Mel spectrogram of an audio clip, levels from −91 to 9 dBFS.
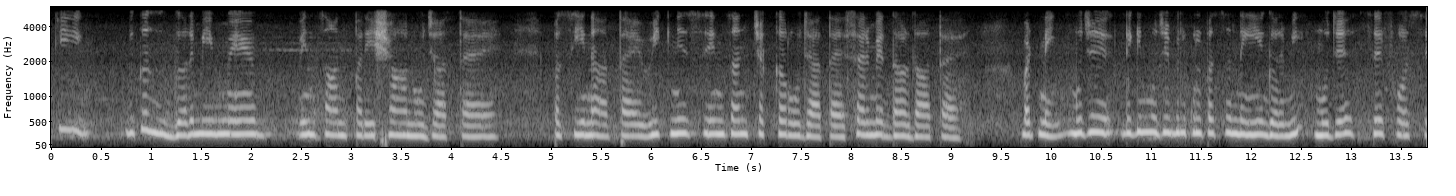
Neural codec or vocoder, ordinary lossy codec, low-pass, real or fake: vocoder, 44.1 kHz, 128 mel bands every 512 samples, BigVGAN v2; none; 5.4 kHz; fake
